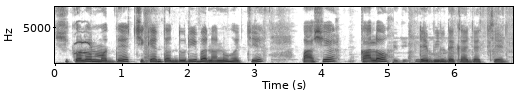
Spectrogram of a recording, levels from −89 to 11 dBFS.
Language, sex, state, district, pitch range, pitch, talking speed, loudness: Bengali, female, Assam, Hailakandi, 205-235 Hz, 215 Hz, 95 wpm, -13 LUFS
